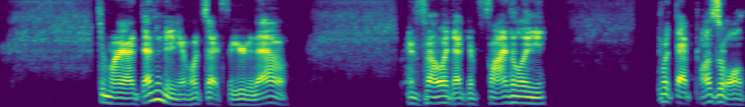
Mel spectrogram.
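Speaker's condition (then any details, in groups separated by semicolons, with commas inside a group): Ullrich congenital muscular dystrophy; from birth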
